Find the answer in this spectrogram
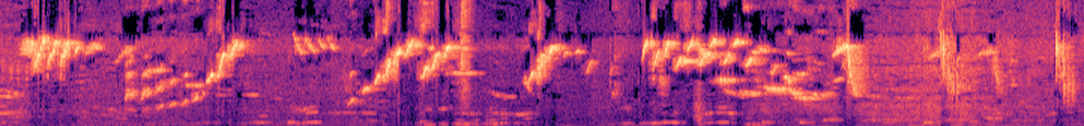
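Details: Gacor song of the blue-winged leafbird (tledekan gunung) packed with isian: repeated high, upslurred whistles and lower warbled notes in quick varied phrases, with a few sharp clicks near the end.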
